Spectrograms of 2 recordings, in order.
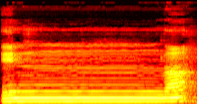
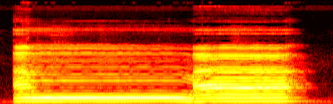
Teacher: غنہ ادا ہوتا ہے ناک کے بانسے سے۔ ناک کا یہ والا حصہ، اس کے اندر جو خلا ہے، یہاں سے غنہ ادا ہوتا ہے۔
